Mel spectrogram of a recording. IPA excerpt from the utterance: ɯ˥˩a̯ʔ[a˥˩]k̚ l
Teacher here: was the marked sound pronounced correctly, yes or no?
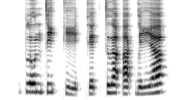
yes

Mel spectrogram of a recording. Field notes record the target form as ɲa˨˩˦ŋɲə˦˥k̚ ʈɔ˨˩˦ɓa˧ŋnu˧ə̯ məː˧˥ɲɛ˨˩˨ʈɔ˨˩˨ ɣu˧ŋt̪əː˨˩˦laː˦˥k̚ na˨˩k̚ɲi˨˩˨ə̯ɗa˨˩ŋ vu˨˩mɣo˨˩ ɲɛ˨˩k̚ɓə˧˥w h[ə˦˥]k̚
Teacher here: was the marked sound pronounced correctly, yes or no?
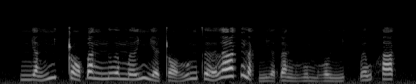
no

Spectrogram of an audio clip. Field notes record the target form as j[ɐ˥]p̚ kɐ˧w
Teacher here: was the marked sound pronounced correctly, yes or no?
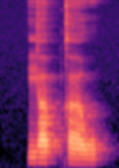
yes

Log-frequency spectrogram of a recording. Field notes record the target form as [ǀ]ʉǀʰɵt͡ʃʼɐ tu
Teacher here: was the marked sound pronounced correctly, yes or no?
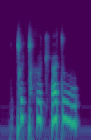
yes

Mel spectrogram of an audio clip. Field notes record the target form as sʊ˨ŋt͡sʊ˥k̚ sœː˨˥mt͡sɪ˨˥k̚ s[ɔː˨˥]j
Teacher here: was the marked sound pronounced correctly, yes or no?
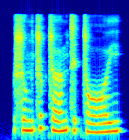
yes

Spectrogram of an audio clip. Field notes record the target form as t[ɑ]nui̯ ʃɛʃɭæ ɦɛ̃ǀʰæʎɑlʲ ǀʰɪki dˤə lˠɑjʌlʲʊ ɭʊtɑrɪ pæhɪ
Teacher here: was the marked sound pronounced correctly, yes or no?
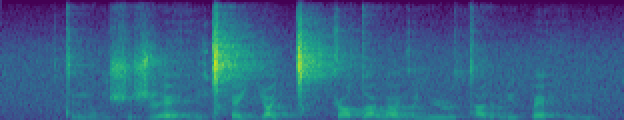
no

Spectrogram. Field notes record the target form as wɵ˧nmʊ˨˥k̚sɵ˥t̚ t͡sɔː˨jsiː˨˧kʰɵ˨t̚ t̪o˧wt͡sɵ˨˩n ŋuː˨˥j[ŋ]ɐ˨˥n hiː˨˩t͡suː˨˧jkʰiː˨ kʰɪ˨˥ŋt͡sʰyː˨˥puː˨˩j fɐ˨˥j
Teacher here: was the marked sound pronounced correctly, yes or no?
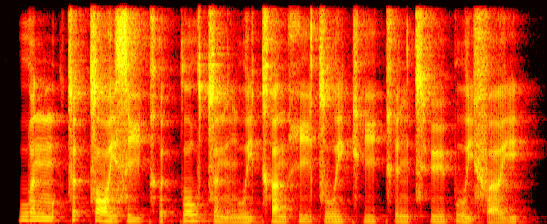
no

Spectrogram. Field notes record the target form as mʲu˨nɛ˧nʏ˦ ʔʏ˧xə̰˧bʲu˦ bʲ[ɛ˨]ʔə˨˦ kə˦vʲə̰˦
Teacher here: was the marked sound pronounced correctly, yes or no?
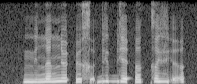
no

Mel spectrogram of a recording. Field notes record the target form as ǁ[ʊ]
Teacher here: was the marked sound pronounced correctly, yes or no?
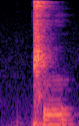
yes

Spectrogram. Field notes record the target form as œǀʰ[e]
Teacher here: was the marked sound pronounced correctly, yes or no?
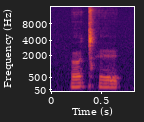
yes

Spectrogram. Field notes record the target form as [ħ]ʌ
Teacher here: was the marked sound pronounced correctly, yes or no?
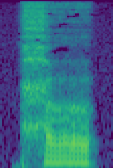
yes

